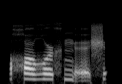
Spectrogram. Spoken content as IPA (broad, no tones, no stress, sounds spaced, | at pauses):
χ ɔ ʁʷ ə˞ x ŋ ɛ̰ ʃ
